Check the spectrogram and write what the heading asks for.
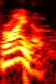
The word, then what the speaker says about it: rhino: And when we abbreviate the word, the stress moves from the second syllable to the first. Welcome to English. Leave your logic at the door. Rhinoceros, but rhino.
